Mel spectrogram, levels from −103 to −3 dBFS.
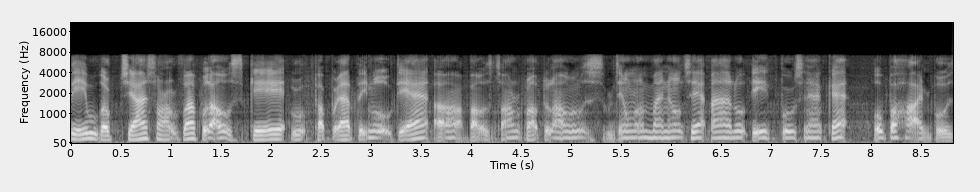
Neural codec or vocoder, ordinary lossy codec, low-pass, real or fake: autoencoder, 22.05 kHz, a latent of 192 numbers a frame, VITS, trained on many speakers; none; 7.2 kHz; fake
